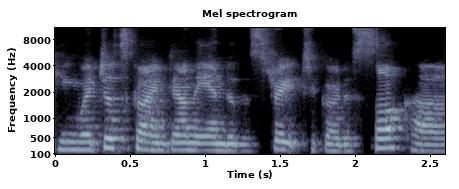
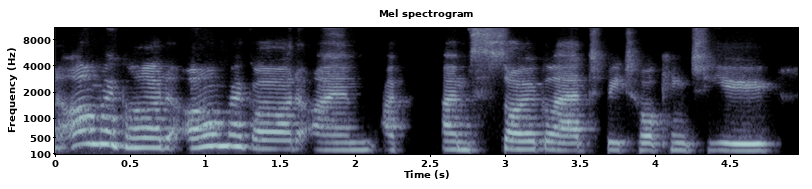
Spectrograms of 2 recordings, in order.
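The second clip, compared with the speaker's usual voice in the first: put-on, mock-distraught voice, slower; 2 semitones higher, 4 dB louder than usual. Retelling a neighbor ringing at three in the morning, imitating a distraught neighbor. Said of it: "absolutely distraught".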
